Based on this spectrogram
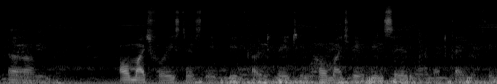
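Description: Loud background noise surrounds a man whose voice sounds dry, with no echo. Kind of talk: interview answer. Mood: calm, proud. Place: farm machine.

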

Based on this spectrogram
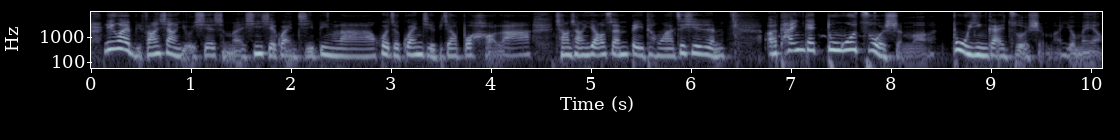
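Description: Somewhat breathy, a woman talks at a medium pitch and moderate pace, with lively intonation and big swings in loudness. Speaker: podcast host. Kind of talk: interview.

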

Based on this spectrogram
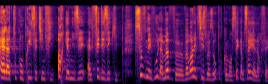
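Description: The woman's words come out at a very fast pace. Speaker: stand-up comedian. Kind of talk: stand-up comedy routine. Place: stage. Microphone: headset.

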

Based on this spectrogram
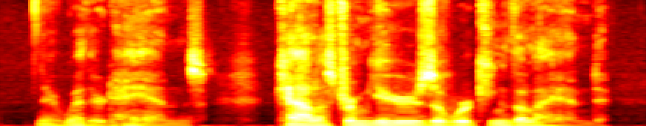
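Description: A man speaks with a fairly low pitch and a dark, mellow tone that is somewhat breathy. His delivery is dramatic, with very wide pitch swings. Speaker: audiobook narrator. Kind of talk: literary audiobook narration. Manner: measured, dramatic storytelling delivery, formal and atmospheric.

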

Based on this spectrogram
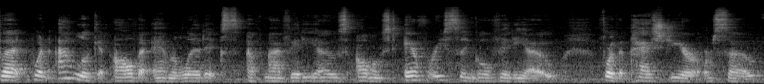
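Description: In a space with audible room echo and light background noise, a woman of fairly low pitch talks with lively intonation. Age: 70s. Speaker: beauty vlogger. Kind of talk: casual vlog talk to camera. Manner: chatty. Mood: chatty, gently persuasive. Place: home room. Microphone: phone near.

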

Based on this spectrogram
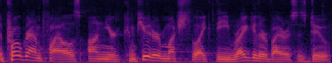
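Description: A man at a moderate pace, with light background noise. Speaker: TV show co-host. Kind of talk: lecture. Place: studio. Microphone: lapel.

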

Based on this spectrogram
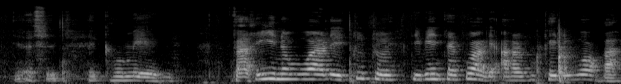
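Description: A woman with a fairly high pitch speaks at a very slow pace. Her pitch varies in an ordinary way over light background noise. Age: 80s+. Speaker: farmer's mother, home cook. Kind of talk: cooking demonstration. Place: kitchen.

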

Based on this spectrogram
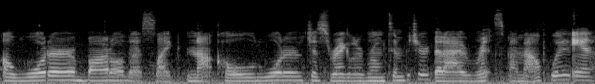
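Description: At a moderate pace and with hardly any pauses, a woman speaks in a dry recording with no echo and light background noise. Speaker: vlogger. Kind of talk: casual vlog chat. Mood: relaxed, animated. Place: car. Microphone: phone near.

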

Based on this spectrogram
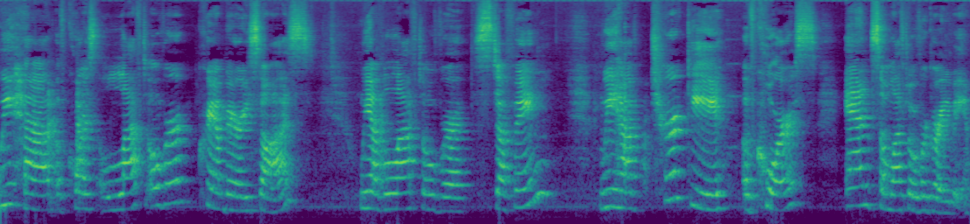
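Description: Amid audible room echo, a woman speaks very slowly in a raised, projected voice with ordinary pitch variation. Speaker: cooking show host. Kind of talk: tutorial. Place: kitchen.

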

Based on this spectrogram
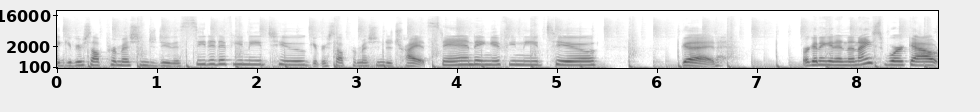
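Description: Faint music plays in the background as a woman talks at a fairly quick pace. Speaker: fitness instructor. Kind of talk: workout class instruction. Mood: upbeat, encouraging. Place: studio.

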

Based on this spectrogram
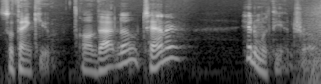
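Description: The speaker is a man. He talks at a very fast pace. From Fort McMurray, Alberta, Canada. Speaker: podcast host. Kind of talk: interview question, casual conversational talk. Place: studio. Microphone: studio mic.

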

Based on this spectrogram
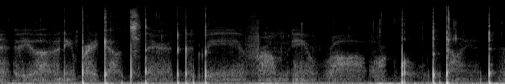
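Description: Over loud background noise, a soft-spoken woman talks at a very slow pace. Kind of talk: soft-spoken roleplay explanation. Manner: soft, close, hushed ASMR voice. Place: home room. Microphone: studio mic.

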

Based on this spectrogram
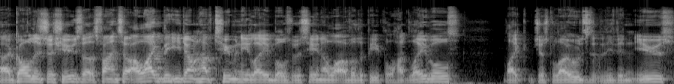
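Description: Over a quiet background, a man talks at a very fast pace with fairly even intonation. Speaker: poker coach streamer. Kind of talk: commentary. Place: home room.

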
